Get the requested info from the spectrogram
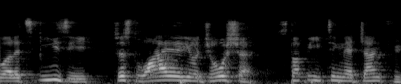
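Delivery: sarcastic, mocking reply tone. Retelling what an older training partner used to say: imitating a sarcastic training partner. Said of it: "he used to say to me sarcastically".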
